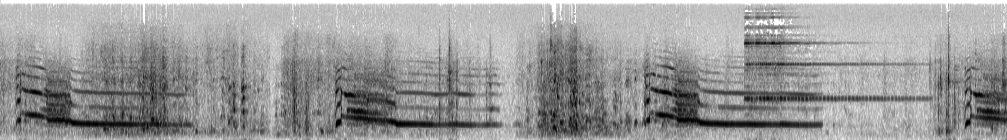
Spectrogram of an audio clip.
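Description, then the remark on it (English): A dog downstairs howls repeatedly in long, drawn-out wails with falling pitch, several mournful howls in a row separated by brief pauses, loud, with a high whine joining near the end. “you've got to go downstairs and do something about that dog.”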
